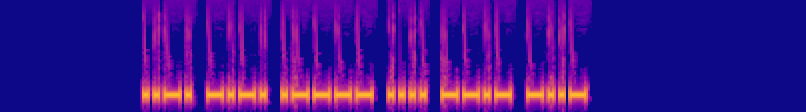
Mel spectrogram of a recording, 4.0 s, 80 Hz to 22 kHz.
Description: Morse code, heard as a keyed tone, about 46 wpm, 700 Hz. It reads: FC1HQX
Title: DXCC-100 Call Signs - 6 Characters - 45wpm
